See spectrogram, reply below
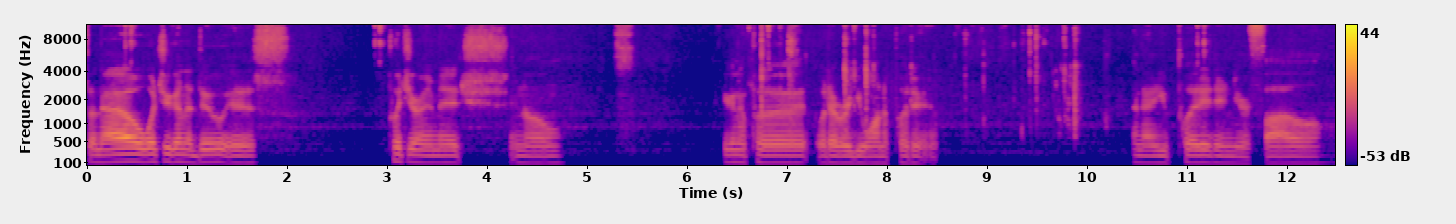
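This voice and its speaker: A man casually talking through a software tutorial in a halting, improvised way, step by step. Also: fairly low pitch, little pitch movement, clean tone. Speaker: tutorial host.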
